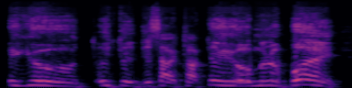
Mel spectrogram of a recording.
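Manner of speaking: imitated Uso accent, halting start. Uso customer placing an order, imitated Uso accent. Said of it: "he had that little accent".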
